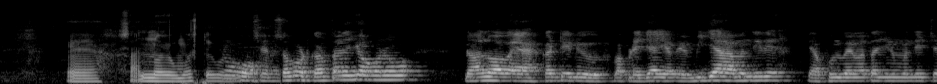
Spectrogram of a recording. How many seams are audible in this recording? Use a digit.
1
